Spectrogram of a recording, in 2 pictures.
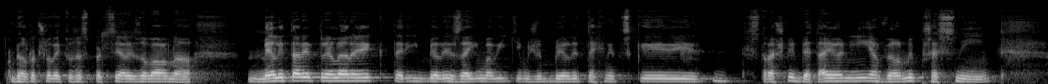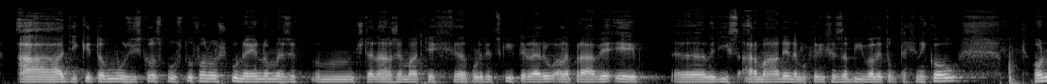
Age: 50-69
